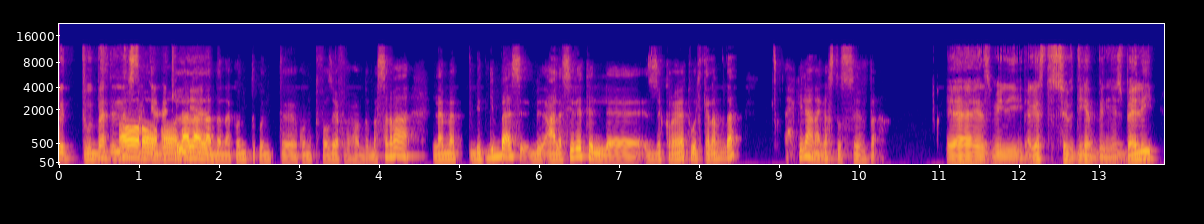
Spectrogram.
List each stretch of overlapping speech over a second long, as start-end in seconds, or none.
0.7-2.0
